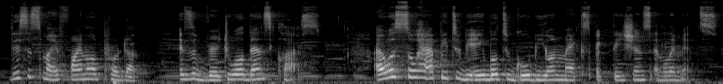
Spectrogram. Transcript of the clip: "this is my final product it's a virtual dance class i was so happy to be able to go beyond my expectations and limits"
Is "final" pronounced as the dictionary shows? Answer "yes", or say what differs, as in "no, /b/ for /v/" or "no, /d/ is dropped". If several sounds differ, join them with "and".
yes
